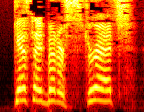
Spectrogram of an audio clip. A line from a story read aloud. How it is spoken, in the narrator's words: I called out, to no one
